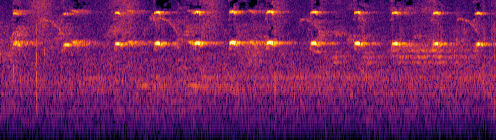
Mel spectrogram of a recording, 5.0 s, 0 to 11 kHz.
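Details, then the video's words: Squirrel chirping, recorded on a Nikon D5300 camera with a 300mm lens: sharp, high chirps repeated steadily about every 0.4 seconds, roughly twelve in five seconds, over a soft constant background hiss. "Squirrel sound | squirrel chirping sounds"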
